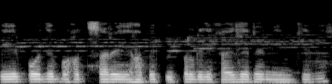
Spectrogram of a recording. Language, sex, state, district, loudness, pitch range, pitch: Hindi, male, Bihar, Muzaffarpur, -16 LUFS, 115-120 Hz, 115 Hz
